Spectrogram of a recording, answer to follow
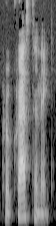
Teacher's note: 重音是在第二个音节 crastinate 这边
